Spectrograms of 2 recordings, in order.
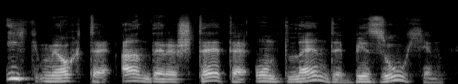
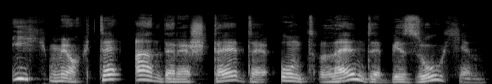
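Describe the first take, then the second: No difference in how they are said.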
